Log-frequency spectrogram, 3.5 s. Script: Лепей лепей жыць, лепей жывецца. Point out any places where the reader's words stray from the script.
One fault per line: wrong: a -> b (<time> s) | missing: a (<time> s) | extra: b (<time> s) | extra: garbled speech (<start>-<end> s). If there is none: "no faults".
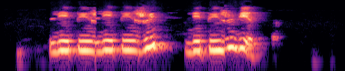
no faults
